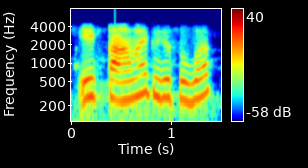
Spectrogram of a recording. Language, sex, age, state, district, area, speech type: Marathi, female, 18-30, Maharashtra, Amravati, rural, conversation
